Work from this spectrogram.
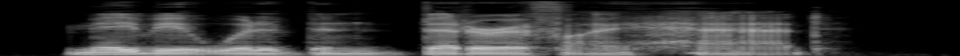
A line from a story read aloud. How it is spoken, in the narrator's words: Reynier said softly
